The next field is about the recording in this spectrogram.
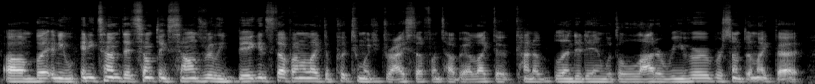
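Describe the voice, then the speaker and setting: A man's voice: medium pitch, little pitch movement, quick pace, hardly any pauses, a little mellow. Laid-back young man chatting loosely. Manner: loose, rambling, swears casually, laughs at himself. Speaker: rapper and beatmaker, livestream host. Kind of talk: casual livestream chat. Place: home studio.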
